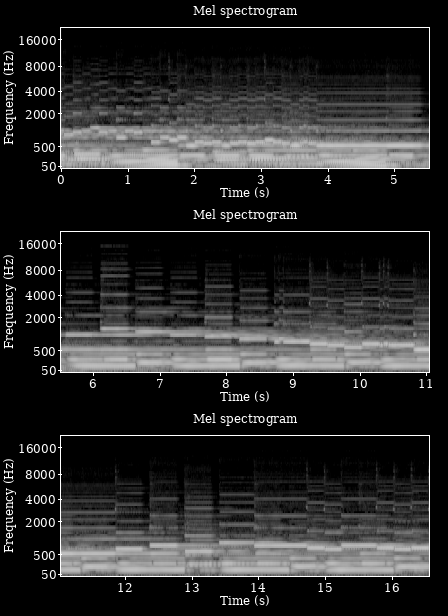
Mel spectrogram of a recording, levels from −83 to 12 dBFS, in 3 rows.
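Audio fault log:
No faults heard in this clip.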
